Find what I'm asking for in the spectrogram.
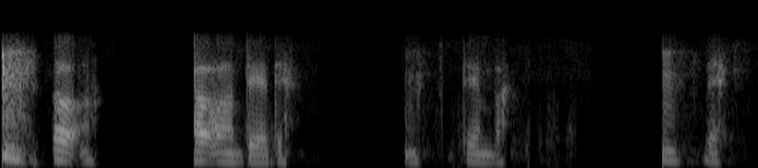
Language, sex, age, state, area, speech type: Bodo, male, 18-30, Assam, urban, conversation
